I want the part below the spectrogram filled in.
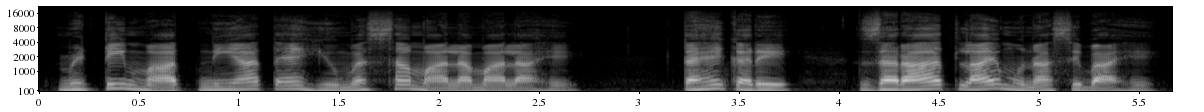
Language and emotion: Sindhi, neutral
